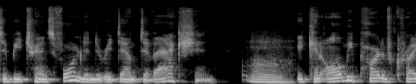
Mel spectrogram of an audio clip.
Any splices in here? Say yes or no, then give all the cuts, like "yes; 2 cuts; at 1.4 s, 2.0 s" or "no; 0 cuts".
no; 0 cuts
